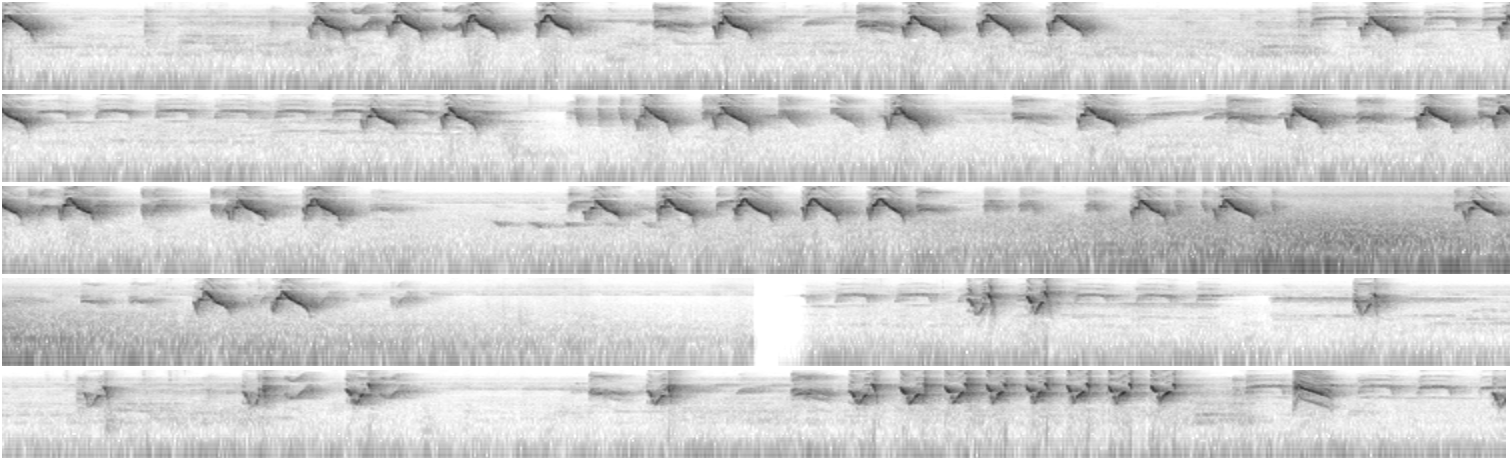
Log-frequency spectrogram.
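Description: Bar-winged prinia (ciblek) calling in rapid volleys of sharp, high chip notes, fast repeated runs broken by short pauses. A brief rushing noise rises beneath the calls about halfway through.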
